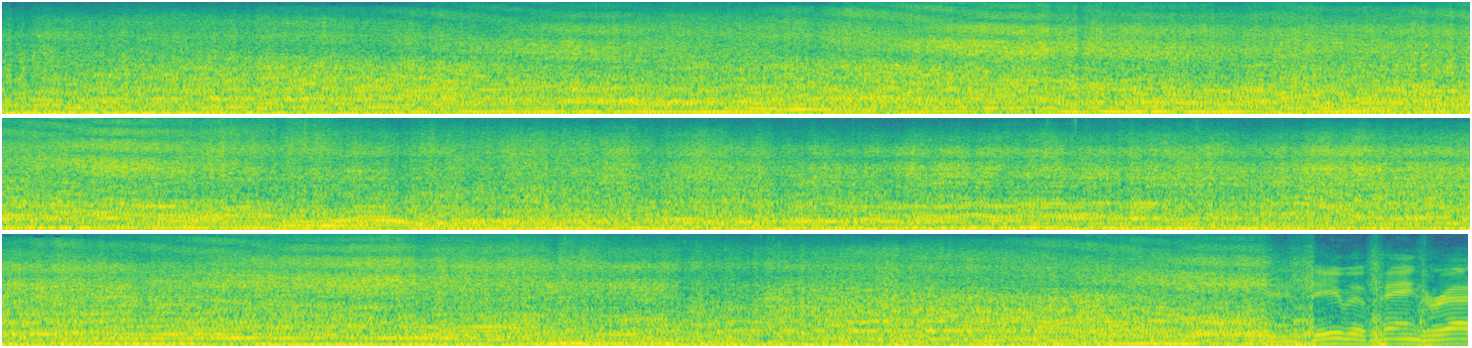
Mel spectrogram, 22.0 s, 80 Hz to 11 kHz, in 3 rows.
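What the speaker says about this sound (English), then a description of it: "Doug Ricotta slowly starting to reel in the 4 car of Jake Wilbur." Dirt track late model race cars roar around the Genesee track during heat races, a loud continuous engine drone rising and falling as cars pass, with a commentator talking throughout.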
